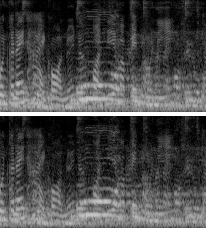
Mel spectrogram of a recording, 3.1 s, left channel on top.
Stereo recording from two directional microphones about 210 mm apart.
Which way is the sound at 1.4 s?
20° left (ahead or behind).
